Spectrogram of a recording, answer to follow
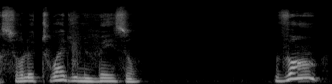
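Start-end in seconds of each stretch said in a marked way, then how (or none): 2.7-3.2 high-pitched call to the wind; crying out. A narrator's reading. Souriceau stuck on a roof, crying out high. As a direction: call out high, as to someone far above. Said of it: "s'écria le souriceau".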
